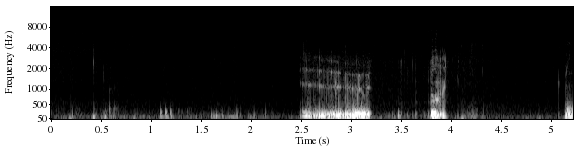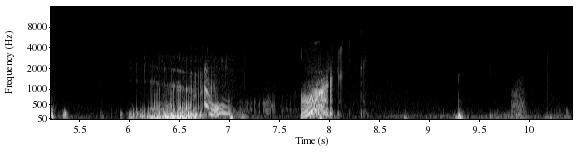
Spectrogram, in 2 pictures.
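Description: Several low rumbling gurgles with quiet gaps between them; stomach growling from an empty, hungry stomach.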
